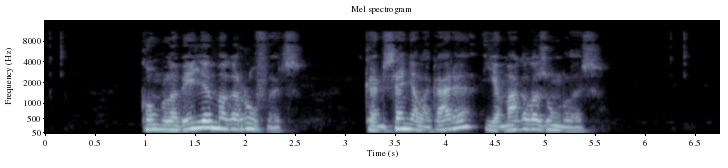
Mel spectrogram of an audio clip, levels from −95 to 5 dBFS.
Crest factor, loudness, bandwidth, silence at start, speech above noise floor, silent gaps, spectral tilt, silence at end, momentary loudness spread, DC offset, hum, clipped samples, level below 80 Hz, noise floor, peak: 18 dB; -22 LUFS; 11.5 kHz; 0.95 s; 66 dB; none; -7.5 dB/octave; 1.25 s; 16 LU; under 0.1%; none; under 0.1%; -66 dBFS; -88 dBFS; -6 dBFS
